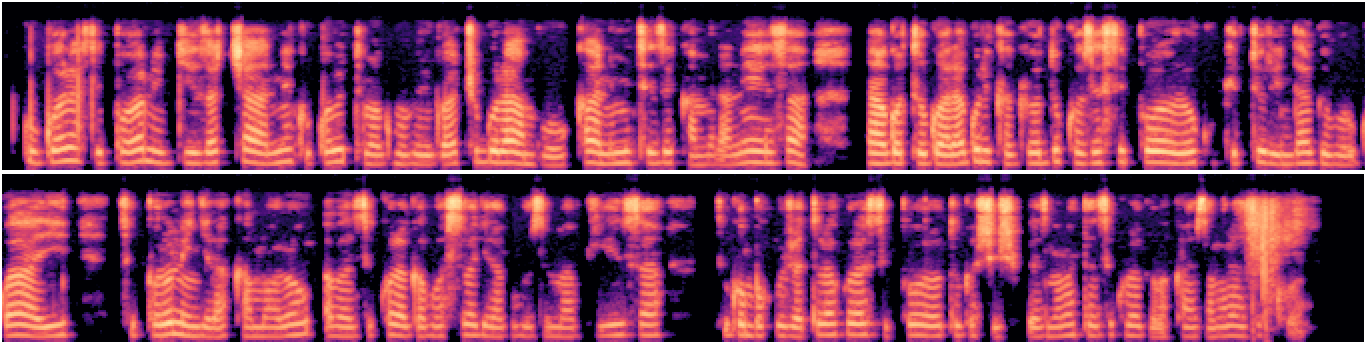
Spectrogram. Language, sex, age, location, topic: Kinyarwanda, female, 25-35, Musanze, government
